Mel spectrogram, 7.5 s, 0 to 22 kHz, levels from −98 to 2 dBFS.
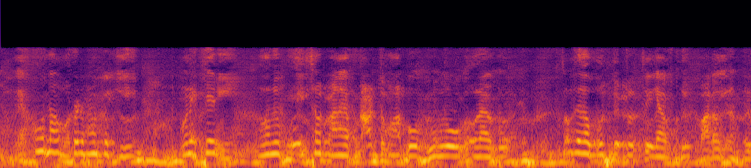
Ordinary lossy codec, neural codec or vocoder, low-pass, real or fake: none; codec, 16 kHz, 1 kbps, FreqCodec, larger model; none; fake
